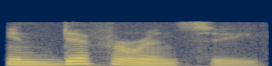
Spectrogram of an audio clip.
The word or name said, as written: indifferency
